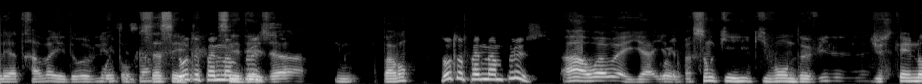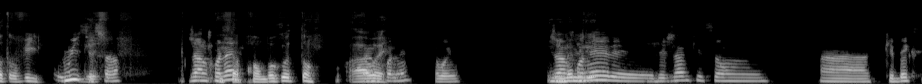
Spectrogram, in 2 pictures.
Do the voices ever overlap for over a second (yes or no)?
yes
